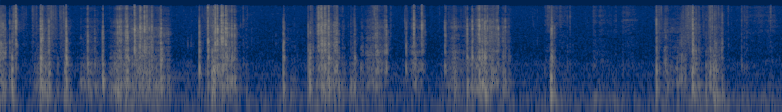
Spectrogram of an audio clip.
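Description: Two thin wooden sticks are scraped across the gritty surface of a coarse sheet of sandpaper. The result is a rapid series of harsh, bright scratching strokes, some short and sharp, others longer rasping swipes, with brief quiet gaps between them.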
